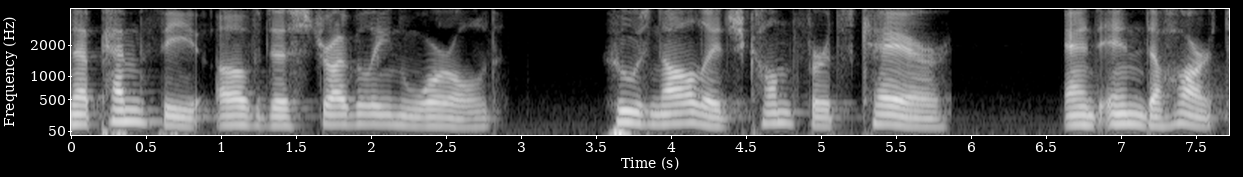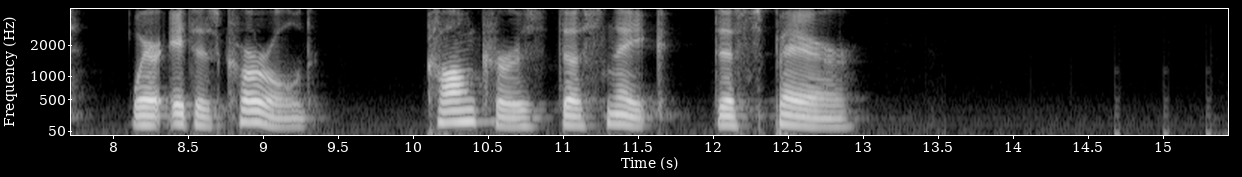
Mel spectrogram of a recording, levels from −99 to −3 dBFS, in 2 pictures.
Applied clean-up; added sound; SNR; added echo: none; none; none; none.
